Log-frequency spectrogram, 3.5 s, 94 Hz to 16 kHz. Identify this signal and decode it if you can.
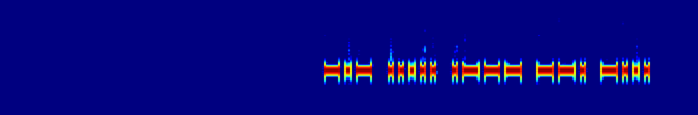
Morse code, heard as a keyed tone, about 39 wpm, 700 Hz. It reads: K5JGB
